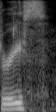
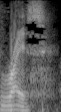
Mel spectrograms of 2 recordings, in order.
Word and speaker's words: Reese: It's Reese. It's Reese. Reese. Okay. I always say his name wrong, but I'm learning, that. So... What's your name? I call him, like, Rice.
